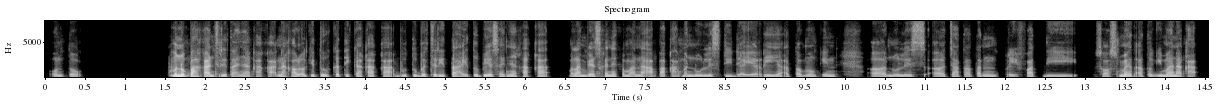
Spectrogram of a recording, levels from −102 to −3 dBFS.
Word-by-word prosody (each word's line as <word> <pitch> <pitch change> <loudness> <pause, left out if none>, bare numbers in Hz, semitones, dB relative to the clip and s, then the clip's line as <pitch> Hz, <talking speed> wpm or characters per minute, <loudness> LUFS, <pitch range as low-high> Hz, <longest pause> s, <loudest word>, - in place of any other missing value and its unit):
untuk 80 -2 -4 1.1
menumpahkan 115 -5 +9
ceritanya 85 -3 -1
Kakak - - -3
nah - - +2
kalau - - +1
gitu - - -2
ketika - - -1
Kakak 95 -1 -1
butuh 95 +2 -3
bercerita 95 -2 +1
itu 75 -1 -1
biasanya 110 - +2
Kakak, 145 -3 -1 0.2
melampiaskannya 110 +5 +1
ke 125 - -4
mana? 85 -4 0
Apakah - - -4
menulis 90 0 0
di 90 -2 -3
diary 80 - -2
atau 95 -8 -5
mungkin, 90 -1 -3 0.4
eee, 85 -1 0
nulis, 85 0 -2
eee, - - -2
catatan 85 0 -4
privat 85 +1 -4
di 80 -2 -5 0.2
sosmed 125 +10 0
atau 95 -1 -3
gimana, 95 +6 +3
Kak? - - -4
90 Hz, 135 wpm, -25 LUFS, 85-110 Hz, 1.1 s, menumpahkan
